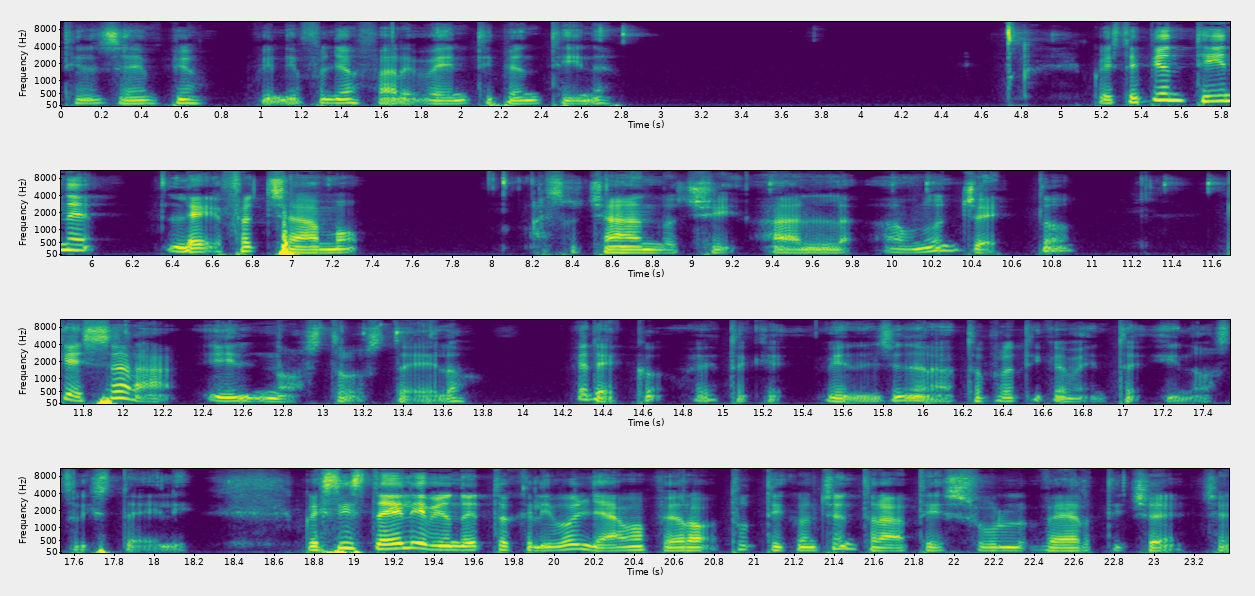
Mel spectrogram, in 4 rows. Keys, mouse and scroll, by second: 3.0-5.6 middle drag, 7.1 click, 9.9-13.2 drag, 14.5-17.0 middle drag.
